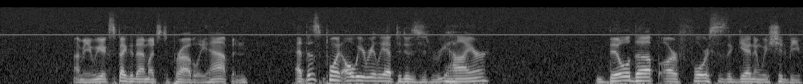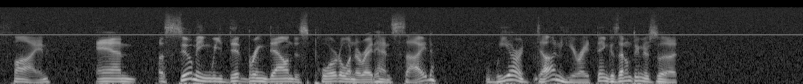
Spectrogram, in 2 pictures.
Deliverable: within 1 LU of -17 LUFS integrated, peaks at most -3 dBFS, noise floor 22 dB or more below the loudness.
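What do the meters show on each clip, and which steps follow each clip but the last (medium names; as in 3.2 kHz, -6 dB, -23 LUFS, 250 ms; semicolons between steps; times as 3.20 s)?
steady tone 4 kHz; tone level -37 dBFS; noise floor -38 dBFS; noise floor target -46 dBFS; loudness -24.0 LUFS; peak level -7.5 dBFS; loudness target -17.0 LUFS
-> band-stop 4 kHz, Q 30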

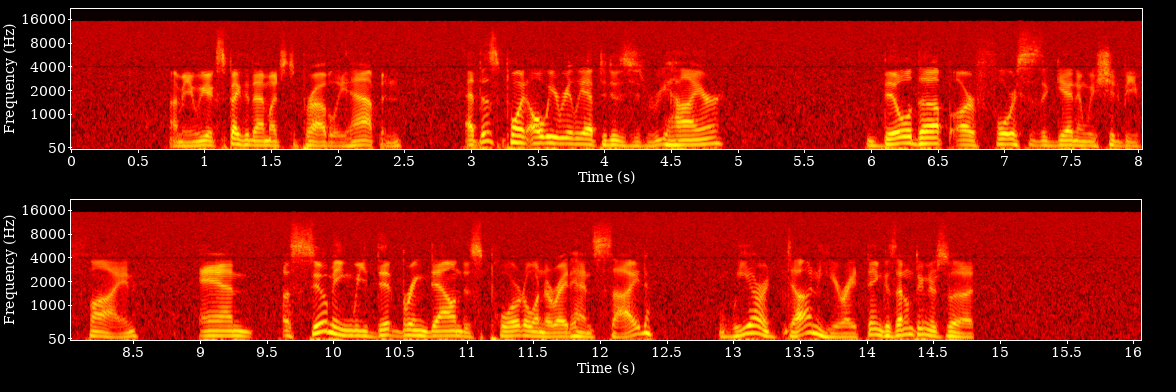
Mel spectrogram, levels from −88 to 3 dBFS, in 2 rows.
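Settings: steady tone not found; noise floor -43 dBFS; noise floor target -46 dBFS
-> noise reduction 6 dB, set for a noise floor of -43 dBFS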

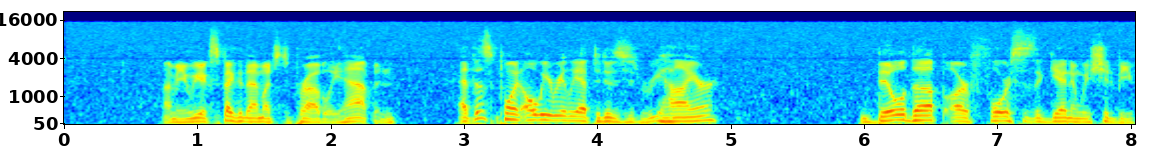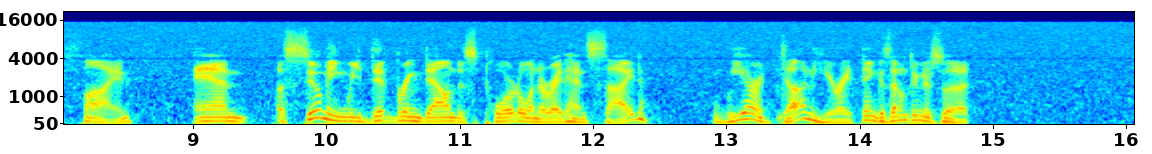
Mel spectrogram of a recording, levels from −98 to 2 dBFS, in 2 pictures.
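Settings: noise floor -47 dBFS; loudness -24.0 LUFS; peak level -7.0 dBFS; loudness target -17.0 LUFS
-> trim +7 dB; peak limiter -3 dBFS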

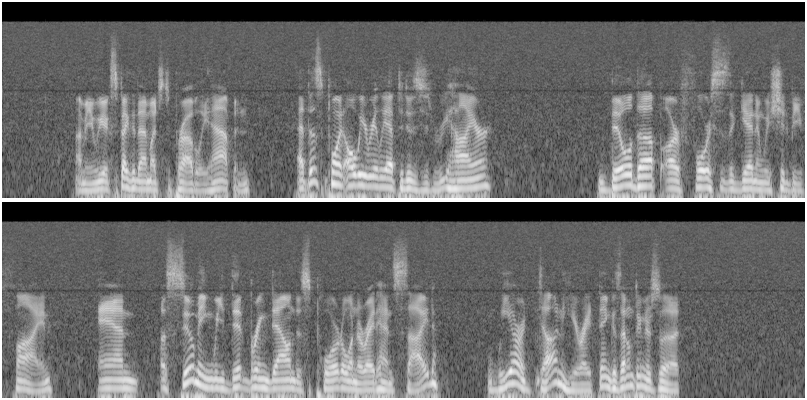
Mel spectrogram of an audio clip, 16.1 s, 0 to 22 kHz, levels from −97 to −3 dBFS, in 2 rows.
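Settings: loudness -17.5 LUFS; peak level -3.0 dBFS; noise floor -40 dBFS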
